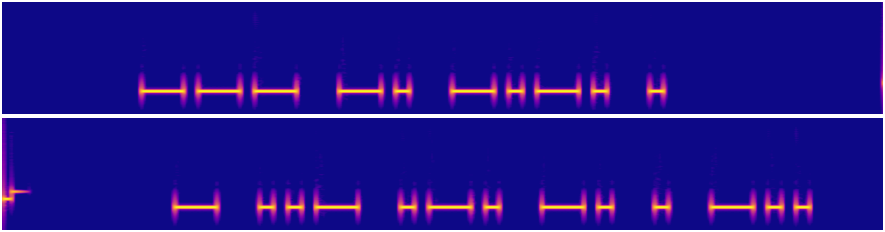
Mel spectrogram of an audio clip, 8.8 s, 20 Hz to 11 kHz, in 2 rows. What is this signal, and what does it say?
Morse code, heard as a keyed tone, about 17 wpm, 700 Hz. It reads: ONCE TURNED
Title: Sets of 4 Words - New Word Drill - 17wpm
